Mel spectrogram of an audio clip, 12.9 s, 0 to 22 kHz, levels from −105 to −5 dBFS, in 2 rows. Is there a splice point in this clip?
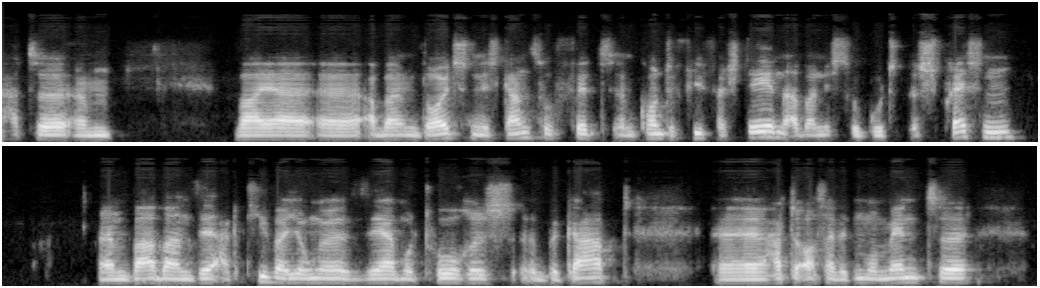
yes; 1 cut; at 11.8 s

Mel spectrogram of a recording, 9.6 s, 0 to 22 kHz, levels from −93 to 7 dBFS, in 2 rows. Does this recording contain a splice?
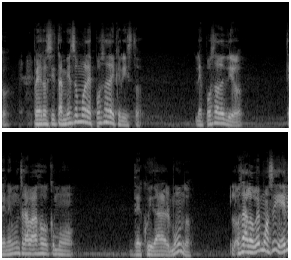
yes; 1 cut; at 8.6 s

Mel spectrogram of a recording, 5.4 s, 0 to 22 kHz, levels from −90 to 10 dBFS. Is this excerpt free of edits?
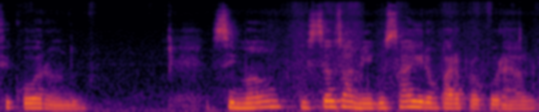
yes; 0 cuts

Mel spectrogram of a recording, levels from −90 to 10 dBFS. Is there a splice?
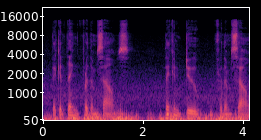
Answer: no; 0 cuts

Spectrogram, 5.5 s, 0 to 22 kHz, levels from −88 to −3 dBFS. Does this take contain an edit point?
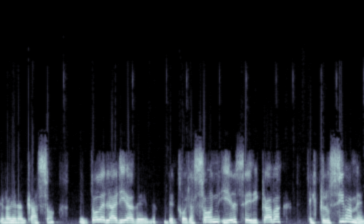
no; 0 cuts

